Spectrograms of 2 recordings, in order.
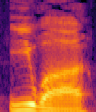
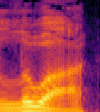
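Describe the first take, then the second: First: The word begins with an 'ee' vowel sound. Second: The word begins with an 'l' consonant sound. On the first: The speaker calls it wrong. "I kept pronouncing it Iwa" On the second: The speaker calls it right. "when it's actually Lua"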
